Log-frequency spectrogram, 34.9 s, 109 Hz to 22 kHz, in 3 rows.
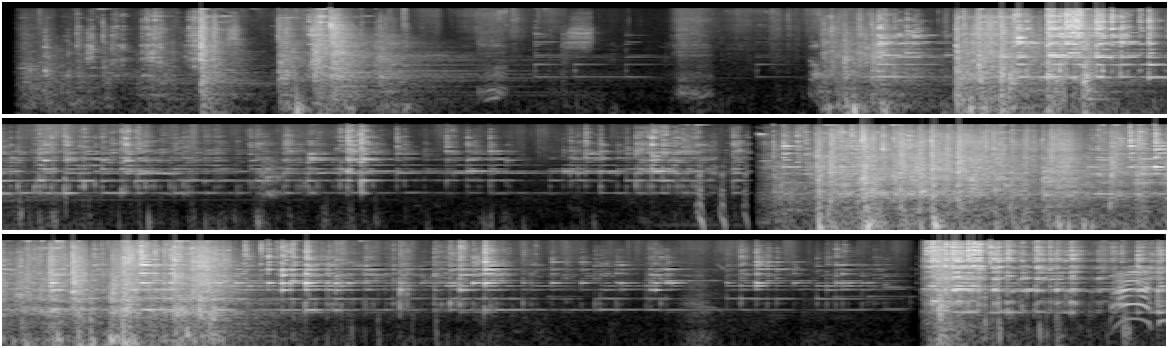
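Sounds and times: metal chute clangs: 0.2 - 4.7, 8.1 - 15.2, 18.1 - 28.5, 32.5 - 34.9
cowbell clanking and ringing: 0.8 - 34.9.

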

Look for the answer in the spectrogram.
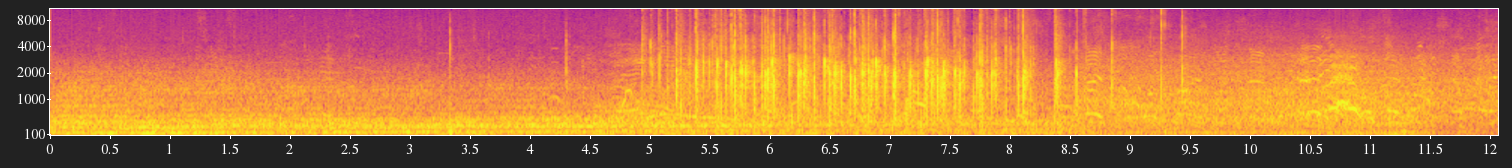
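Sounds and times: low outdoor background noise: 0.0 - 12.0.

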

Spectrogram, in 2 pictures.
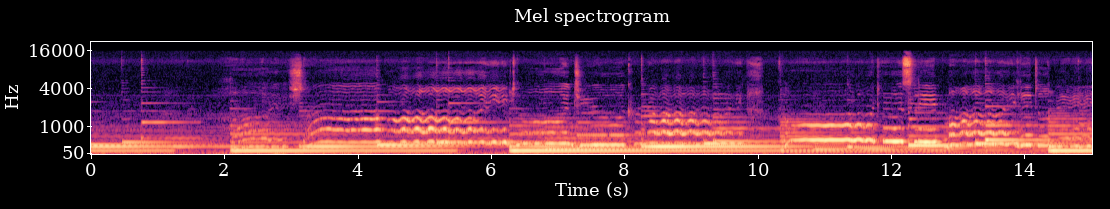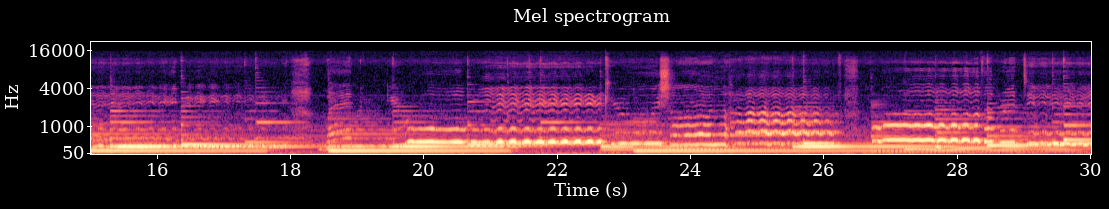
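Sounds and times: harp playing a slow lullaby: 0.0 - 30.0
woman singing wordless melody: 0.0 - 30.0.

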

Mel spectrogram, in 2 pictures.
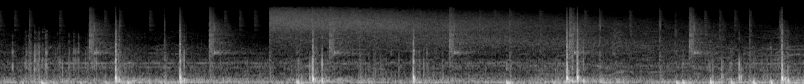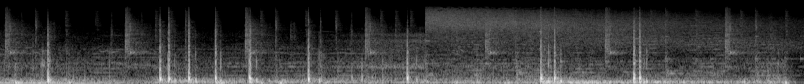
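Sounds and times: fireworks bursting: 0.0 - 16.0
music: 0.0 - 16.0
steady high hiss: 0.0 - 16.0.

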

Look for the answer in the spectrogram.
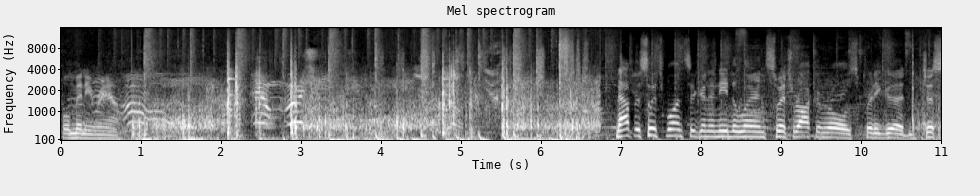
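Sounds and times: background music: 0.0 - 11.0
skateboard wheels rolling on ramp: 0.5 - 6.8
skateboard knocks: 0.8 - 6.8.

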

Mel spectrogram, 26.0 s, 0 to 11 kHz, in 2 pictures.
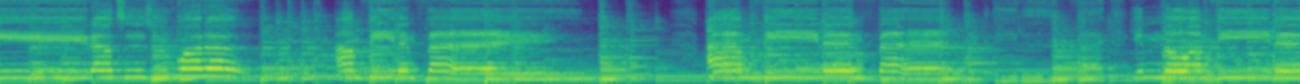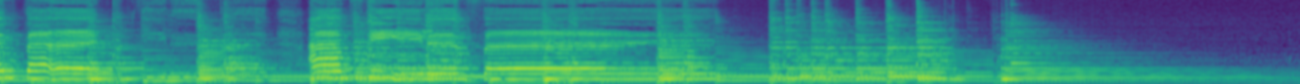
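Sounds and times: acoustic guitar strumming with melody: 0.0 - 26.0.

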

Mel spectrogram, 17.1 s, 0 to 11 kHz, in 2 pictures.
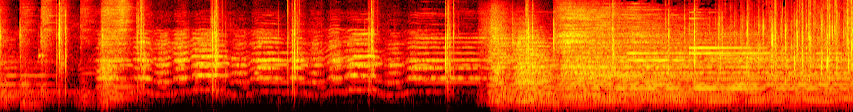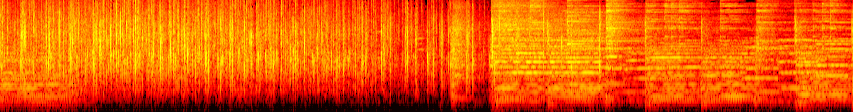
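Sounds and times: applause: 2.1 - 3.0, 5.2 - 14.7
marching band sustained chord: 4.9 - 9.3.

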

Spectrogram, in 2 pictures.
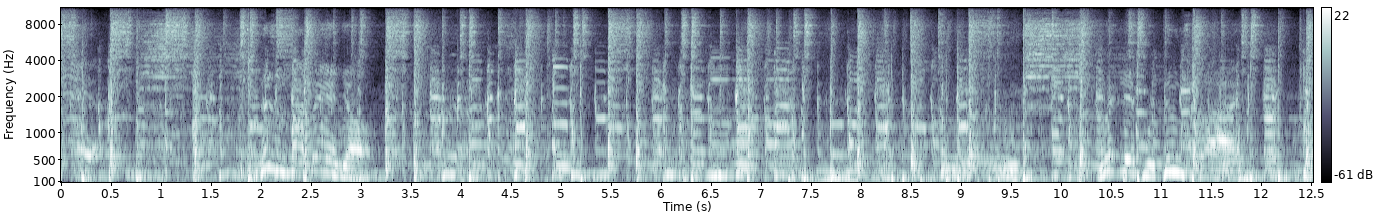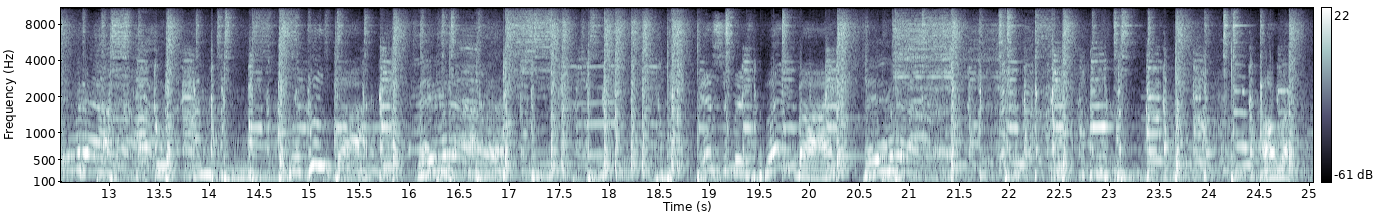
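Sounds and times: live band playing: 0.0 - 25.0
man singing into microphone: 14.9 - 17.1.

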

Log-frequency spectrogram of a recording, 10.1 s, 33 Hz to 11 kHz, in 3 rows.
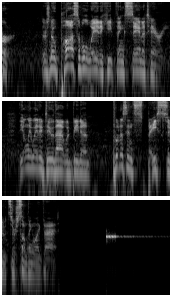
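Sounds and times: high ping tone: 8.8 - 10.0.

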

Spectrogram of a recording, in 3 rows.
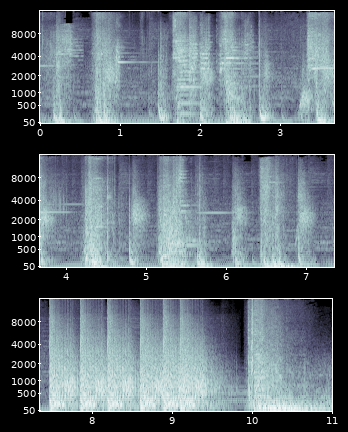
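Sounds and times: music: 0.0 - 11.0
fight hits and thuds: 0.1 - 9.3.

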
